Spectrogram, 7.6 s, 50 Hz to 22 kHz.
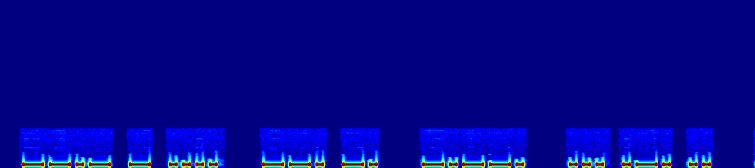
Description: Morse code, heard as a keyed tone, about 18 wpm, 550 Hz. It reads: QTH GN <KN> SRI
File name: naukapodstaw / skroty / skroty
